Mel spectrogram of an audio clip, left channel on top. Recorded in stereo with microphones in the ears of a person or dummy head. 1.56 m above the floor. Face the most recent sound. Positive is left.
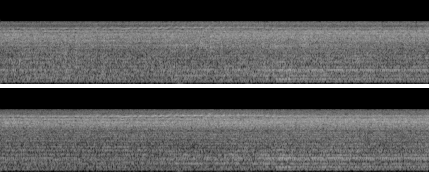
turn(degrees=-15)  # may be behind; listen again after turning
